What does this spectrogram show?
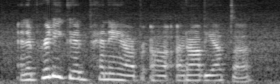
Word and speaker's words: arrabbiata: a pretty good penne arrabbiata. I can only pronounce that like the American non-Italian way, which is kind of funny. Like, because I am Italian. So, arrabbiata.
